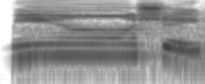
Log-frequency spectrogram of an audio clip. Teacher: من شیء، من پہ اخفا ہے، نون ساکن کے بعد شین حروف اخفا میں سے ہے تو ادھر اخفا کریں گے، آواز کو ناک میں چھپا کر پڑھیں گے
